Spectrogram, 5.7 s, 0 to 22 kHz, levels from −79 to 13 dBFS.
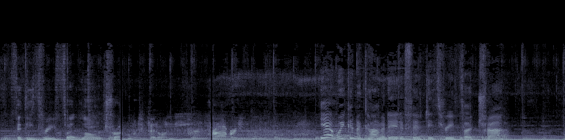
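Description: A short hole interrupts the audio at 1.20 to 1.22 s and again at 2.10 to 2.13 s. Each is a block of digital silence about 23 ms long: the signal drops straight to silence and returns with no fade. The identical length of both gaps fits a 1024-sample buffer at 44.1 kHz that was not filled in time, so it went out empty.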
